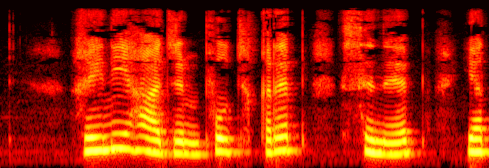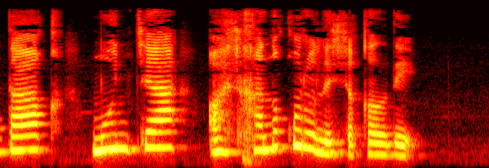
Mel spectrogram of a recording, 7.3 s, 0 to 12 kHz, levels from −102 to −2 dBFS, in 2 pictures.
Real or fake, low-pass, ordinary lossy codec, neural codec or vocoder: real; 9.9 kHz; AAC, 64 kbps; none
